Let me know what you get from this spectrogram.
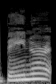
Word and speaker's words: Boehner: Well, the other direction might be taken by Roy Blunt's opposition, Ohio Congressman John Boehner, and by the way, his name is spelled B-O-E-H-N-E-R for those who've only read it and maybe not heard it, and John Shattuck of Arizona.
